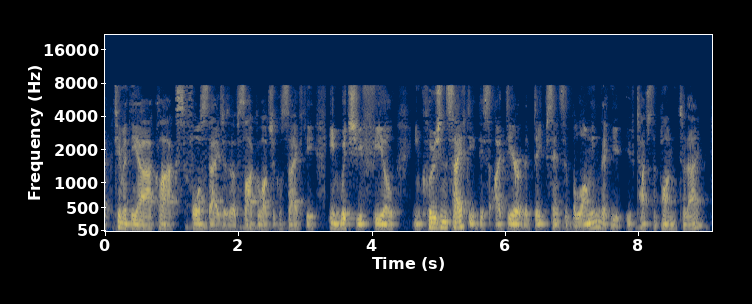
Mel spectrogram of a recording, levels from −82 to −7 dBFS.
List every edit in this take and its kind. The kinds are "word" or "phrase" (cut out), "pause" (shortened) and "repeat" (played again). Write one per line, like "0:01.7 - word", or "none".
0:03.3 - pause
